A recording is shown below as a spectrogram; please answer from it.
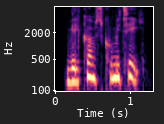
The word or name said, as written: velkomstkomité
